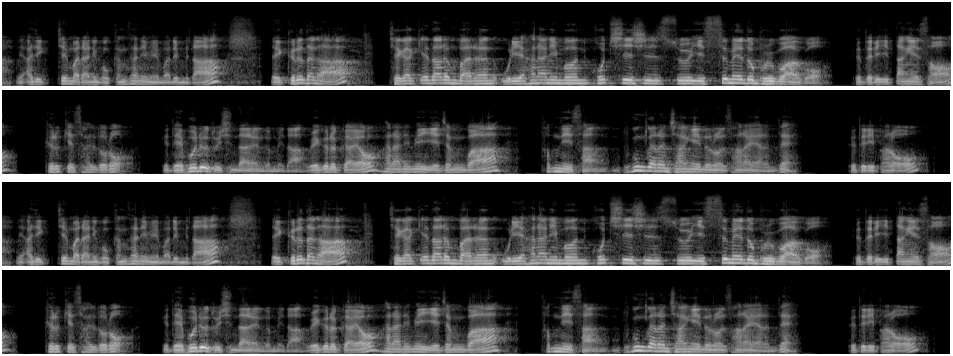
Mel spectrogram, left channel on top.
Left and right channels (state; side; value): normal; both; correlation 0.81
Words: 아직 제 말 아니고 강사님의 말입니다. 네, 그러다가 제가 깨달은 바는 우리 하나님은 고치실 수 있음에도 불구하고 그들이 이 땅에서 그렇게 살도록 내버려 두신다는 겁니다. 왜 그럴까요? 하나님의 예정과 섭리상 누군가는 장애인으로 살아야 하는데 그들이 바로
